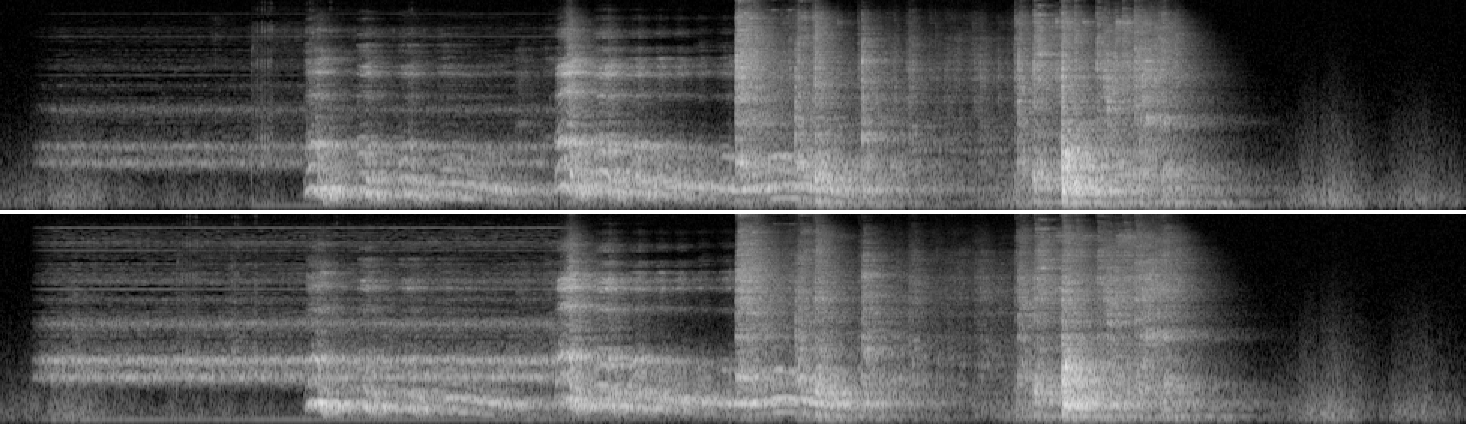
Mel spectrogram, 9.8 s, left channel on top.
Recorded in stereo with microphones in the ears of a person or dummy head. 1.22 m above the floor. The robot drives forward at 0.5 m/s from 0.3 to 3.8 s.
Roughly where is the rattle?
Left.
